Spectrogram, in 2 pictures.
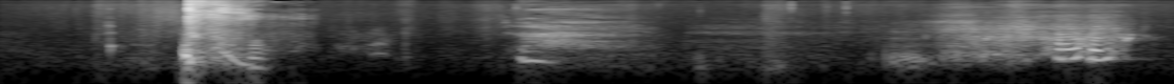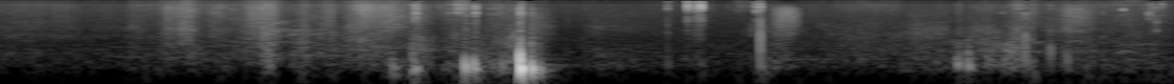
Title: Coughing and sneezing all day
